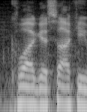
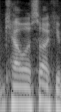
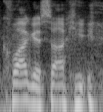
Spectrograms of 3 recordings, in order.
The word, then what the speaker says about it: Kawasaki: Yeah, you pronounce it Kwagasaki. It's like, where you got the G, I don't know.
